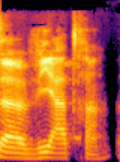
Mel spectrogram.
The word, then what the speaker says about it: Wieter: It's Wieter. That's a European pronunciation. Wieter would be like the English pronunciation, but I'm from Europe, so I go with the European music.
